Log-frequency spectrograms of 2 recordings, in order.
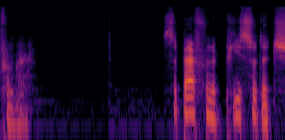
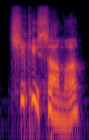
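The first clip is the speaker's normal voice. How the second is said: surprised call; 3 semitones higher, 8 dB louder than usual. Acted. Maid calls out in surprise.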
